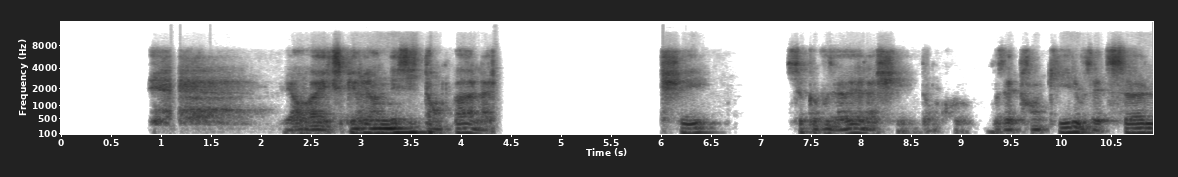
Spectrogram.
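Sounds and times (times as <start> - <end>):
deep inhalation during a relaxation exercise: 0.9 - 2.1
speech: 2.2 - 4.4, 6.2 - 6.6, 7.3 - 10.9.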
